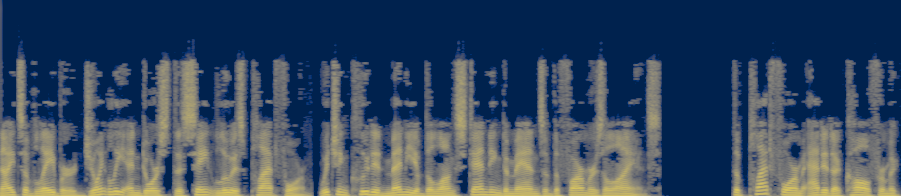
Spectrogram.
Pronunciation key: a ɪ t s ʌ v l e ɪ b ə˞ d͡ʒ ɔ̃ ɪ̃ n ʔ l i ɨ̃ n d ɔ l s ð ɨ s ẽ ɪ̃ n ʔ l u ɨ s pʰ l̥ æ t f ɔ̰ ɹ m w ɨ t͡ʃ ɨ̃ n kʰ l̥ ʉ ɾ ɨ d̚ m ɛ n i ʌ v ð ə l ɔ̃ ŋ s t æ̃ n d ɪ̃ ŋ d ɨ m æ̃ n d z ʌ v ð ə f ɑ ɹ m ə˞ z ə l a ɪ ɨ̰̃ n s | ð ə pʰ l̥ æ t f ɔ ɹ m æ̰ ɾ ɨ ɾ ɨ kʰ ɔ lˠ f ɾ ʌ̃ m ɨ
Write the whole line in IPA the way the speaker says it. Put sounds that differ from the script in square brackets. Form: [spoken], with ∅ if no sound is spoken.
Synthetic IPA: a ɪ t s ʌ v l e ɪ b ə˞ d͡ʒ ɔ̃ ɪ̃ n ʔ l i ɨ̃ n d ɔ [ɹ] s ð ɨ s ẽ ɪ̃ n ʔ l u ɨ s pʰ l̥ æ t f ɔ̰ ɹ m w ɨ t͡ʃ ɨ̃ n kʰ l̥ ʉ ɾ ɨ d̚ m ɛ n i ʌ v ð ə l ɔ̃ ŋ s t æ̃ n d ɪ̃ ŋ d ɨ m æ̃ n d z ʌ v ð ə f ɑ ɹ m ə˞ z ə l a ɪ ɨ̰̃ n s | ð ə pʰ l̥ æ t f ɔ ɹ m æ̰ ɾ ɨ ɾ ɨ kʰ ɔ lˠ f [ɹ] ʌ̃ m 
